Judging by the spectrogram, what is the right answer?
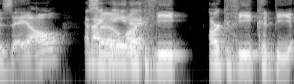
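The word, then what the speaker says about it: Zexal: perhaps Ark five look I learned a while back that Yu-Gi-Oh zeil was actually pronounced Yu-Gi-Oh zal so arv arcv could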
